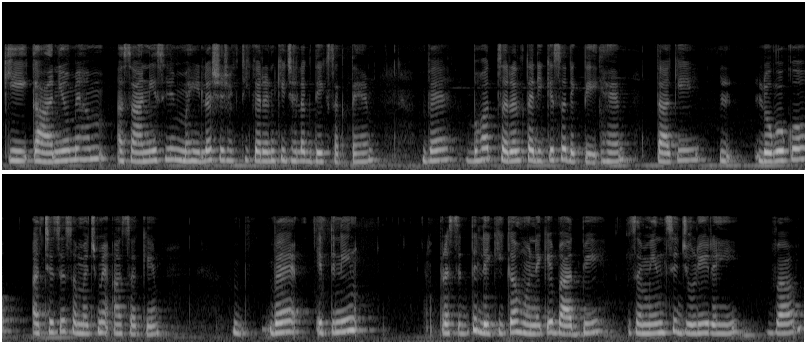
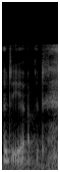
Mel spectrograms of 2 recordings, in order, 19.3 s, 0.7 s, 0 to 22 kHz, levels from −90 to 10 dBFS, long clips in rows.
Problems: constant background noise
